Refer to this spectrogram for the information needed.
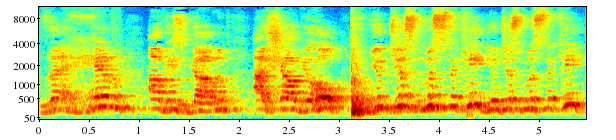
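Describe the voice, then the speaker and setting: Amid noticeable background noise and audible room echo, a man with an extremely high pitch speaks at a fairly slow pace. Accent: South African. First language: Afrikaans. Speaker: preacher. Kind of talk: sermon. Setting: church with congregation.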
